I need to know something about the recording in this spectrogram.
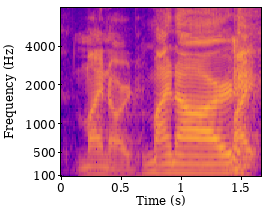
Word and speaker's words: Menard: The way Minard. he told me how to say it is that I'm your nerd. So say my nerd.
